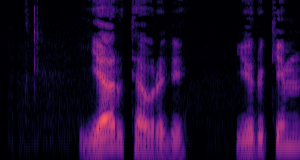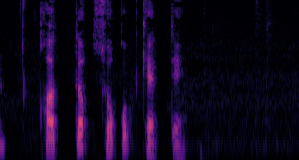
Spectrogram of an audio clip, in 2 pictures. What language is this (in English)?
Uyghur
